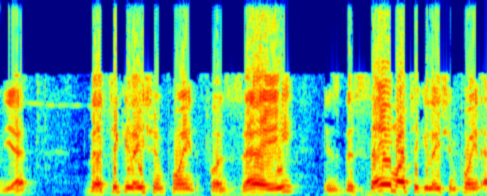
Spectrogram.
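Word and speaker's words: Zay (زاي): Zay, yani Za Fata Aleph Ya, Zay, or Za'un. Okay, so this letter Zay is pronounced like Z in Zu.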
